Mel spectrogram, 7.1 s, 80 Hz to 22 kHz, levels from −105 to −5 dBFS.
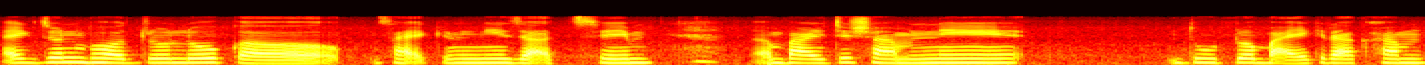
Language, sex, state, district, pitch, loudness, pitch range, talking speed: Bengali, female, West Bengal, Jhargram, 240 Hz, -19 LUFS, 235-250 Hz, 95 wpm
